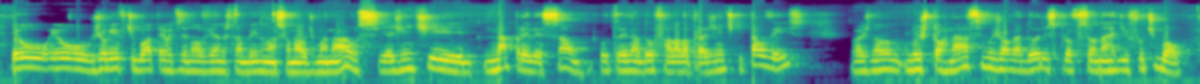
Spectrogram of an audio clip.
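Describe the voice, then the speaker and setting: Hardly pausing, a man talks at a moderate pace with fairly even intonation. His tone is dark and mellow, his pitch fairly high. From Amazonas, Brazil. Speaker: interview show host. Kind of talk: casual interview. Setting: studio.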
